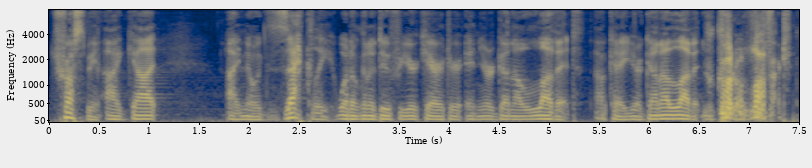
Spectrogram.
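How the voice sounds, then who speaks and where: A man's voice: sits low, steady tone, a little fast, no echo. A man chatting casually as a podcast guest, with a jokey, self-deprecating manner. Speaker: podcast guest, audio drama creator. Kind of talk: animated casual podcast chat.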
